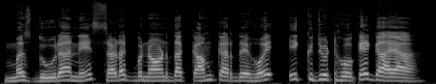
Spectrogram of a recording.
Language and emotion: Punjabi, happy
